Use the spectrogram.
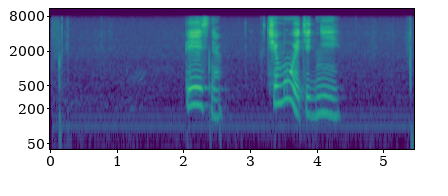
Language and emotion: Russian, sad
